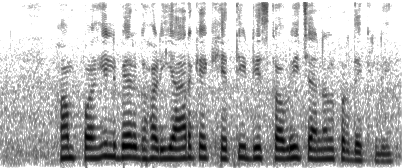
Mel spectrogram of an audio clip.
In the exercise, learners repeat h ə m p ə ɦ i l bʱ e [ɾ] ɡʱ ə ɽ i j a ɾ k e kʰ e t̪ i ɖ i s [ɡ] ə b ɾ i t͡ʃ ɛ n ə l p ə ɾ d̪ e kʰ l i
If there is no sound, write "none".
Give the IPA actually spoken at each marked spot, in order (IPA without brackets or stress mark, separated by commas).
ɾ, k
